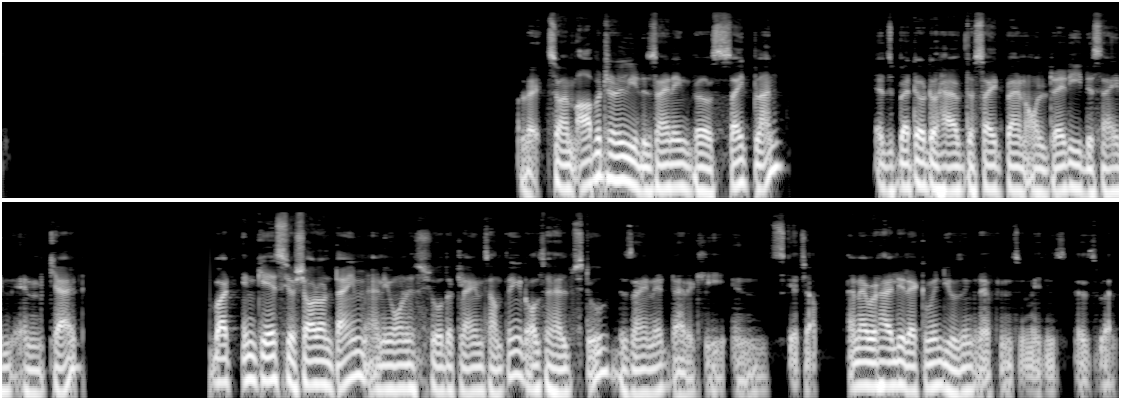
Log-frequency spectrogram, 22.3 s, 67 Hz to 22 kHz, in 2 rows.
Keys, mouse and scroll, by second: 0.6 shift+click, 0.8 shift+middle click, 1.1 middle click, 1.2 scroll up 5, 1.4 shift+middle click, 1.6 middle click, 1.6-3.3 typing, 4.1 shift+click, 4.1 shift+scroll down 5, 4.3 Escape, 4.6 Escape, 4.7 middle click, 5.8 space, 5.9-6.5 scroll down 9, 6.9 middle click, 8.0-8.6 scroll down 10, 9.5 middle click, 11.9 middle click, 12.4 middle click, 13.1 middle click, 16.2 scroll up 5, 16.8 middle click, 17.2 scroll down 5, 17.7-18.5 scroll up 10, 18.6-19.2 scroll down 5, 19.3-20.0 scroll up 14, 20.2 middle click, 22.2 scroll down 1.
